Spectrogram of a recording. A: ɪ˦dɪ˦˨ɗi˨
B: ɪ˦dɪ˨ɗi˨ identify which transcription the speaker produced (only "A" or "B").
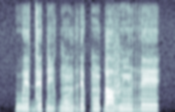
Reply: A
